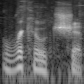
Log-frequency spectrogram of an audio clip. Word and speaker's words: ricochet: It's pronounced ricochet.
